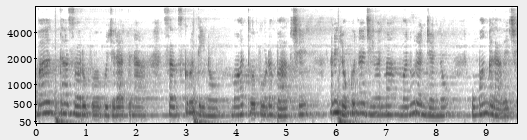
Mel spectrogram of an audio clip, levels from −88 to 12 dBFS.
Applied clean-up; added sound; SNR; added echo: none; Knock; 14 dB; reverberation time 2.4 s.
